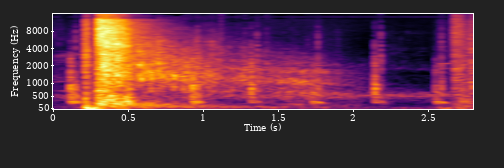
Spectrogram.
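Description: A pistol shot booms and rings out.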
